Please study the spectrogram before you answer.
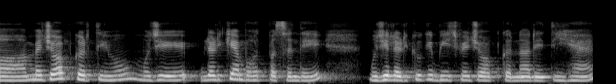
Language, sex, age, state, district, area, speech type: Hindi, female, 45-60, Madhya Pradesh, Ujjain, urban, spontaneous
